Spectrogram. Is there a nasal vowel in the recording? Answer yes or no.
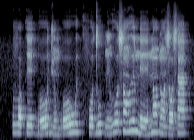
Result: yes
